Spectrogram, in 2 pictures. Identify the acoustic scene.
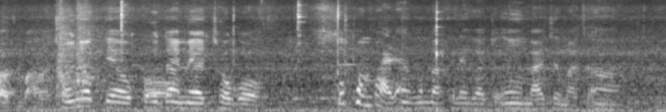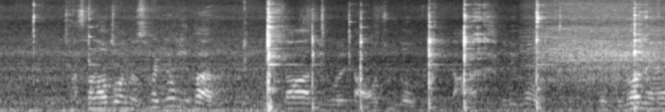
restaurant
